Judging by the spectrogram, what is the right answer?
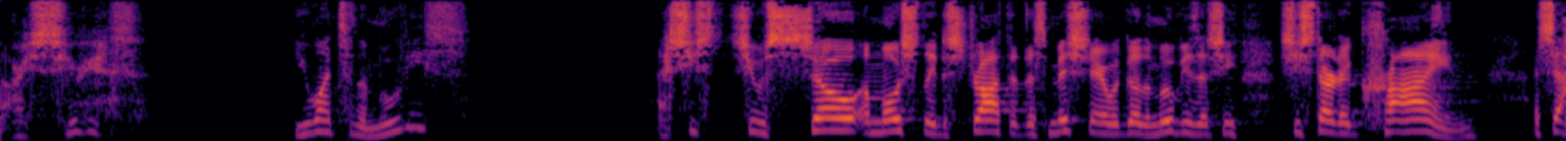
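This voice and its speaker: Casting: male pastor, slightly higher voice, conversational storytelling sermon, long church reverb. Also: a bit bright. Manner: conversational storytelling with quoted asides.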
